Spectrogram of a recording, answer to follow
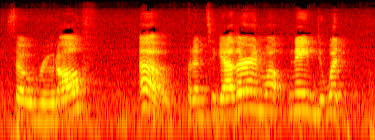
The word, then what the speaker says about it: Rudolfo: So we don't say Rudolph, O, no pauses. So take out the pause, and what is that? Rudolpho. There you go.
